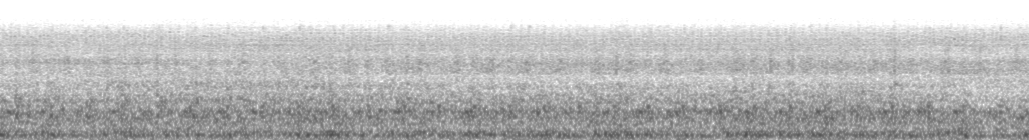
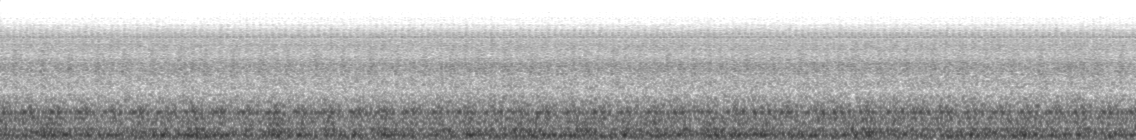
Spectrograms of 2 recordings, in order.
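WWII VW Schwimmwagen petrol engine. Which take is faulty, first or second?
first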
